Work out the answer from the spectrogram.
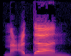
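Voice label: "maidan" nominative, Archi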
